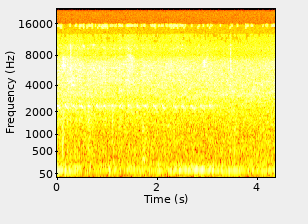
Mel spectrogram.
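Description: A bird giving a long, fast trill of evenly repeated high notes that stops about three seconds in, over a low steady rumble.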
